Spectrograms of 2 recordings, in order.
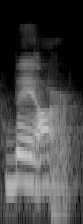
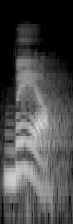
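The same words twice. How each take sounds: First: "bear" ending on a clear R; American bear, R sounded. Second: "bear" as "beh-ah", R dropped; British bear, silent R. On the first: Teacher repeating American bear with R. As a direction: lower "bear", with the R held. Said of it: "En American English suena esa R". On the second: Teacher repeating British bear without R. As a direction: finish "bear" on an open vowel. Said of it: "en British English no suena esa R". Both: Shown as a demonstration.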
